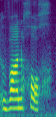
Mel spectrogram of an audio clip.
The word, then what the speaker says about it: van Gogh: The "Night Watch", and a self-portrait of Vincent van Gogh, which is the proper pronunciation of van Gogh.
